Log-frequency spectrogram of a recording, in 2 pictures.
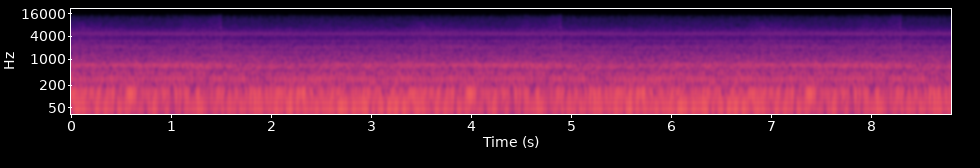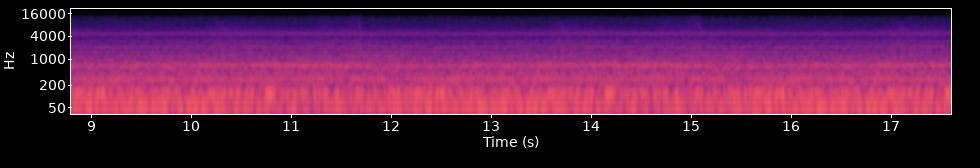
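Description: An electric locomotive hums steadily as the train rolls slowly along the tracks.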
